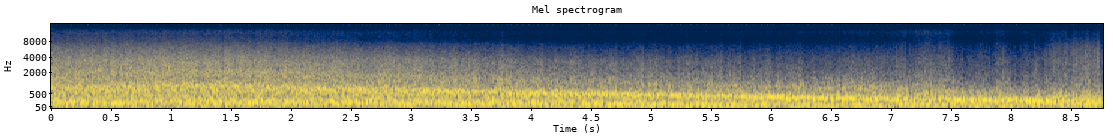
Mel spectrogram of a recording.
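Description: A large high-power rocket on an N-class motor, heard from a camera riding on it in flight: a loud, steady rush of motor and air. A tone in it slowly falls in pitch, and the hiss thins out near the end.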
